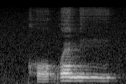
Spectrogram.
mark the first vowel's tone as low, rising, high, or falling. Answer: low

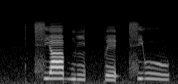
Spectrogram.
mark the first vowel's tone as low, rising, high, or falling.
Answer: high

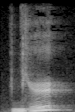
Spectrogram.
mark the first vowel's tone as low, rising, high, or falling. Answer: rising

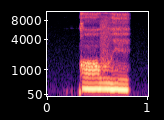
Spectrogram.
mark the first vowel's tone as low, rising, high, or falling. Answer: low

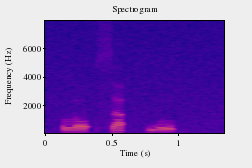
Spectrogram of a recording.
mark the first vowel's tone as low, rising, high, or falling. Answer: low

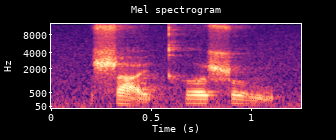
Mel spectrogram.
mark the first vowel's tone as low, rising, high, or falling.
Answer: low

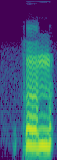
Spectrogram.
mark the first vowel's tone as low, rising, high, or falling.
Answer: high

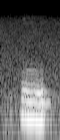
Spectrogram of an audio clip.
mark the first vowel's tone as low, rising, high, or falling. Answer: low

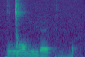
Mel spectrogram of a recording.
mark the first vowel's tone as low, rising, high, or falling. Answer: low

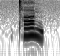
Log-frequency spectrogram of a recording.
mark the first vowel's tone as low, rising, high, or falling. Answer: falling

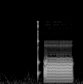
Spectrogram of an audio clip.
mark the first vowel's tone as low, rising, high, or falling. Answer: high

